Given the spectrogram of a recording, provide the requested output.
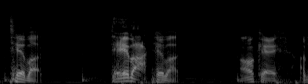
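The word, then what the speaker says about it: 대박: Debak is supposed to be pronounced with more of a T. Oh, yeah? Yeah, it's more like Tebak.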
